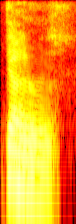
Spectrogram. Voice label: "deuz", Proto-Germanic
